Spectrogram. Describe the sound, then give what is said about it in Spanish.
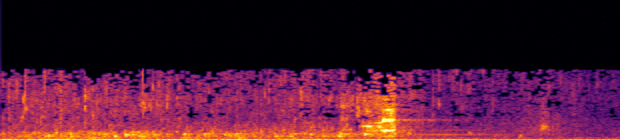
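Coffee pouring from a coffee machine into a cup: a soft, steady trickle of liquid over a low electrical hum, lasting about three seconds. “Abajo, se sirve un café de la máquina de Gale.”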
